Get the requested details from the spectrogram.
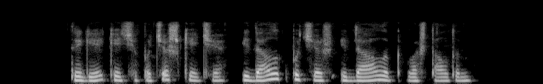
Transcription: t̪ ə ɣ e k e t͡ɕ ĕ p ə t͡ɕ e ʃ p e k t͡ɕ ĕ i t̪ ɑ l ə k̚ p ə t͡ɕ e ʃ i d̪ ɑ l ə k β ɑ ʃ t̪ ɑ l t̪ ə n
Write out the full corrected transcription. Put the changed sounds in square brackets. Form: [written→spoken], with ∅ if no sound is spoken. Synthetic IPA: t̪ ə ɣ e k e t͡ɕ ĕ p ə t͡ɕ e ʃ [p→k] e [k→∅] t͡ɕ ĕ i [t̪→d̪] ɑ l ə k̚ p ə t͡ɕ e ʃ i d̪ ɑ l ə k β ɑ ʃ t̪ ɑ l t̪ ə n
